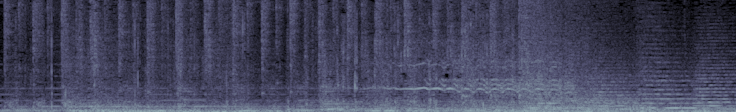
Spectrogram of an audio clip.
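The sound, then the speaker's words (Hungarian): A horse whinnies over continuous clip-clopping hooves, linked to the Hungarian National Gallop horse race at Heroes' Square in Budapest. The loud neigh stands out above dense hoofbeats and steady background sound. “Nemzeti vágta. A lovas hagyományok, illetve a magyar városok és falvak ünnepe a budapesti Hősök terén.”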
